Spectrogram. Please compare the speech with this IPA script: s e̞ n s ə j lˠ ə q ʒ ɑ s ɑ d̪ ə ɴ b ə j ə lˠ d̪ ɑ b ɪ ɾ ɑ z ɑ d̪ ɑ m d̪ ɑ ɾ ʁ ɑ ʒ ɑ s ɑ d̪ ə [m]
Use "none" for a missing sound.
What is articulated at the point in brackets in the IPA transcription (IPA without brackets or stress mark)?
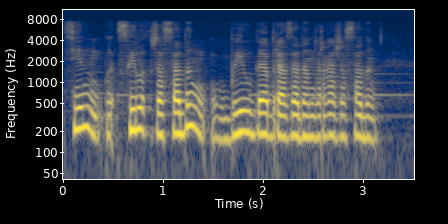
ɴ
